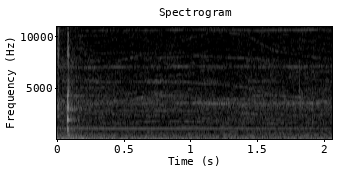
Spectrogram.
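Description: A low, steady rumbling hum with a faint high tone over it, holding level through a pause in the dialogue.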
